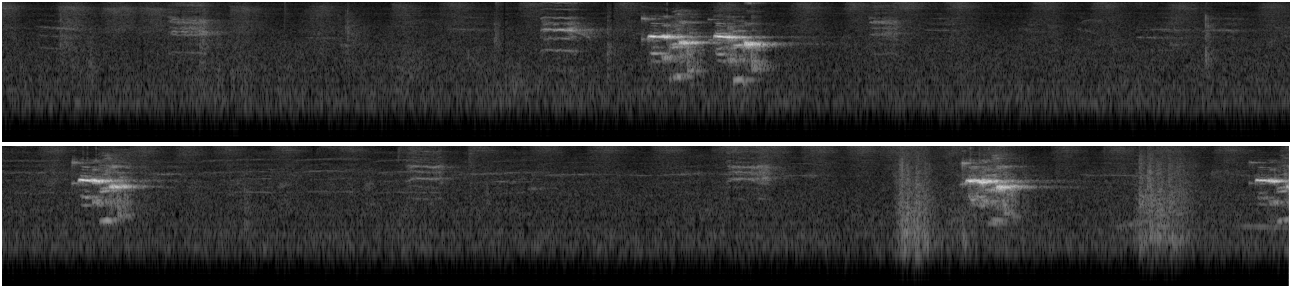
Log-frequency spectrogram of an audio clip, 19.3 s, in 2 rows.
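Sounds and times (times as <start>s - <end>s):
blue jay calls: 0.3s - 2.0s, 3.0s - 19.2s.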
